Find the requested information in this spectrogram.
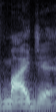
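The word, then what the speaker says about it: Myjai: cincinnati magi sanders so i believe that's how you pronounce it i think it's my jam my j no you're right i'm looking at the pronunciation now it's my j sanders a lot of raider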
